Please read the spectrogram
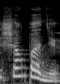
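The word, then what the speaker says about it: Champagne: 스파클링 와인인 샴페인과 동일합니다 영어로는 샴페인이라고 발음하지만 프랑스어로는 샴파뉴 아고 부르죠 헷갈릴 수도 있으니 앞으로 지역명은 샹빠뉴 와인 명은 샴페인으로 구분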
